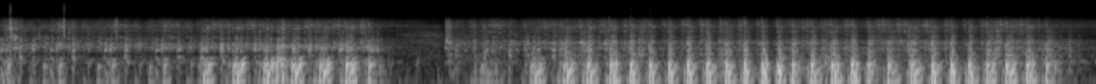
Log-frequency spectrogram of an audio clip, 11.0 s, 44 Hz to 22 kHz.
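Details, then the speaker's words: Buick 3.8 (3800) V6 run with a connecting rod removed, holed block and little oil, restarted after cooling: catches, stumbles and dies, then lumpy uneven chuff about two or three pulses a second, having lost more cylinders. "dude it definitely lost more cylinders oh without a doubt"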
